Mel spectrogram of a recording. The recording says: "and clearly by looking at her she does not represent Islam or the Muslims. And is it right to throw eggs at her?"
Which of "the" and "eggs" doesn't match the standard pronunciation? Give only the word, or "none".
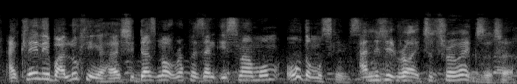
none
